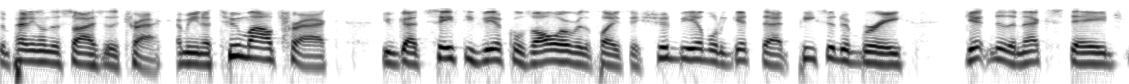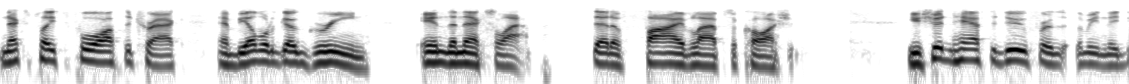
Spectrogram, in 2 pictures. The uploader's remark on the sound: Taking your phone calls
